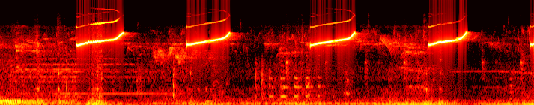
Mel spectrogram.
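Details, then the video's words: A female oriental magpie-robin whistles to rouse a male. A pure, rising, clear whistle repeats about every two seconds, four times, with faint background hiss between the notes. "chòe than mái HUÝT KÈM THÚC TRỐNG.chòe than mái kích trống căng lửa.chim chích chòe than mái hót"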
